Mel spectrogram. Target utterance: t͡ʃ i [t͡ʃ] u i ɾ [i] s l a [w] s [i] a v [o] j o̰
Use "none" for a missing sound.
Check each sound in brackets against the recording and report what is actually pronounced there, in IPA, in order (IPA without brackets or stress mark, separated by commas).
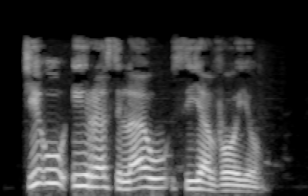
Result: none, a, w, i, o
